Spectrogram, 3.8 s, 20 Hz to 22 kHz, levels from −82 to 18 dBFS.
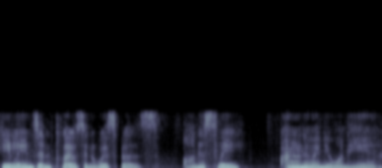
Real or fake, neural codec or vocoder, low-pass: fake; codec, 16 kHz, 1.1 kbps, Voila-Tokenizer; 7.2 kHz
